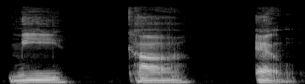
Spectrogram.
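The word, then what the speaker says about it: Michael: Do this syllable by syllable. Fire. Mi, ka, el.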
